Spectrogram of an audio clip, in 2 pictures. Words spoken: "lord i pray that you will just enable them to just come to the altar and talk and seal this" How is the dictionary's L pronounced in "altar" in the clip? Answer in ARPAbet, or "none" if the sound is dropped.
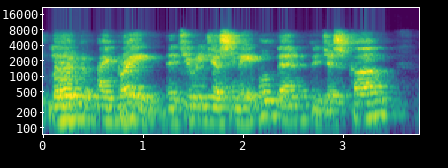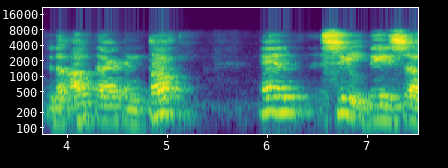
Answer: none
